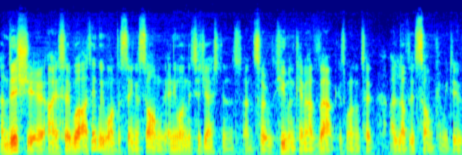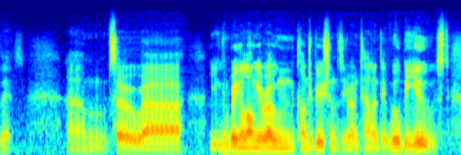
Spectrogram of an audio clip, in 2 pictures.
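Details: Adult man speaking; typical speech.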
